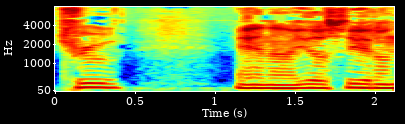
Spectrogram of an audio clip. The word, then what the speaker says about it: 2Ru3: you can just search my name which is pronounced true and you'll see it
